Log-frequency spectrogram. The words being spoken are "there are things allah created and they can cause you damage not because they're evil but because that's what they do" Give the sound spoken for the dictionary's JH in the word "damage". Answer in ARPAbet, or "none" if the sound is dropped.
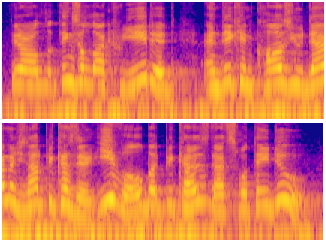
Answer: JH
